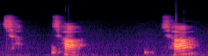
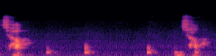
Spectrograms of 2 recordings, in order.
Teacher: फिर समझिए, जिन व्यंजनों के उच्चारण में एक उच्चारण अवयव दूसरे उच्चारण अवयव को इस प्रकार से स्पर्श करता है कि वायु थोड़ा संघर्ष के साथ निकलती है, उन्हें स्पर्श संघर्षी व्यंजन कहते हैं।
